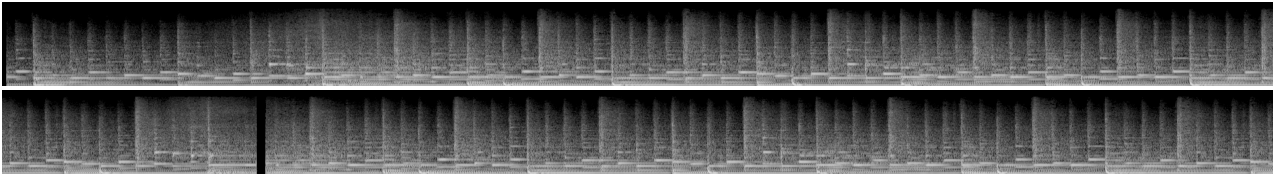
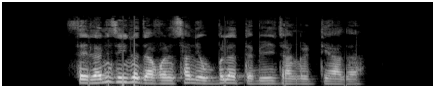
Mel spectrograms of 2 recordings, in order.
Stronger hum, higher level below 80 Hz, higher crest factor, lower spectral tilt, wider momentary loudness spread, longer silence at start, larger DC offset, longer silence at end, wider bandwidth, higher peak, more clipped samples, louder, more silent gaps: neither; first, -22 dBFS vs -54 dBFS; about the same, 16 dB vs 18 dB; about the same, -5.5 dB/octave vs -5 dB/octave; second, 3 LU vs 10 LU; second, 0.05 s vs 0.65 s; neither; second, 0 s vs 0.75 s; first, 15.5 kHz vs 11 kHz; about the same, -2 dBFS vs -2 dBFS; neither; about the same, -20 LUFS vs -18 LUFS; first, 15.27-15.34 s vs none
